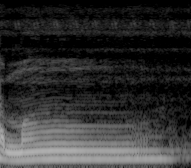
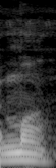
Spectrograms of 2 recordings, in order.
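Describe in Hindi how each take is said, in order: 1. अक्षर को लंबा खींचकर बोला गया है। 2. अक्षर छोटा और सीधा बोला गया है। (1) "परंतु उन्होंने कैसे बोला म, ऐसे। ... ट्यूनिंग कहने का मतलब ये कि लंबा" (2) "तो हम कैसे बोले म"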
